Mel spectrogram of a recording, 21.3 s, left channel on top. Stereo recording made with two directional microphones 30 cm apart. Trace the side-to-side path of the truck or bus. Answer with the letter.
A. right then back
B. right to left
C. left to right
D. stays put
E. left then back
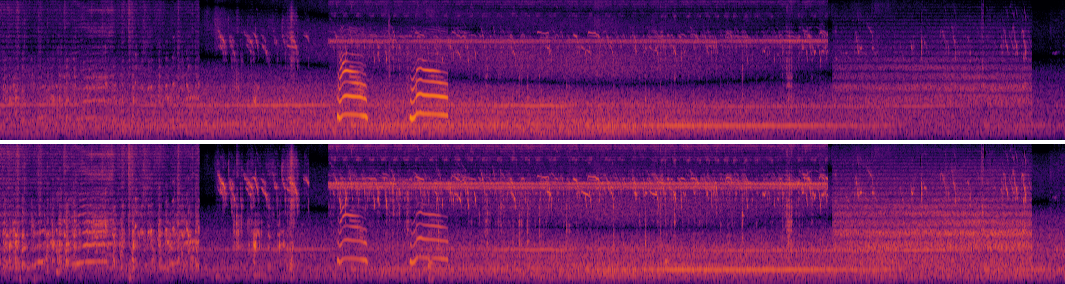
C.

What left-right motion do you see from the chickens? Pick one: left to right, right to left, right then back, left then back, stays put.
stays put.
